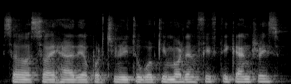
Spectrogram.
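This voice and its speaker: Middle-aged Argentine man, Spanish-accented English, steady flat delivery, methodical guest speaker. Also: on the low side. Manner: measured, explanatory, frequent fillers and restarts. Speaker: guest author and leadership coach. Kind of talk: webinar talk.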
